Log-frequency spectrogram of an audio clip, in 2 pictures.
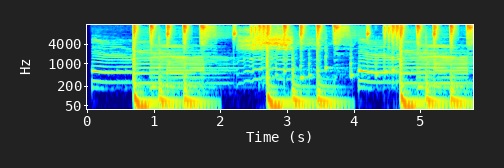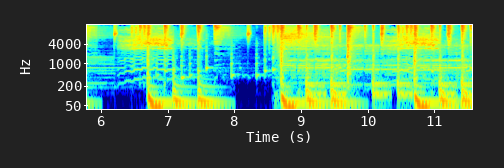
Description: bollywood ringtone

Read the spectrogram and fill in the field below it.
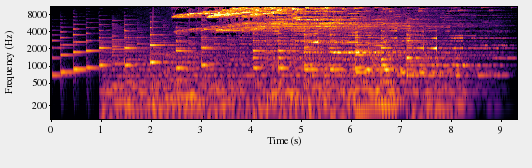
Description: sweet melodic piano ringtone

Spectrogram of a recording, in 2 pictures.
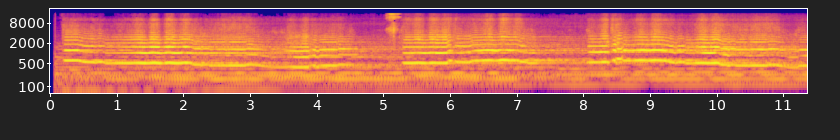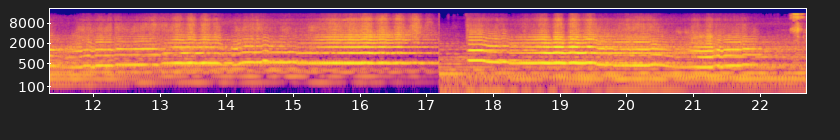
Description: tragic sad flute ringtone

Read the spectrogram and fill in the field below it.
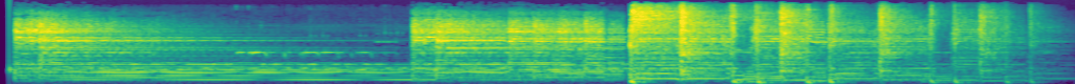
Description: soft music tone

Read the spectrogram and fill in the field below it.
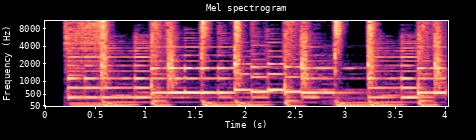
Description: funny ringtone

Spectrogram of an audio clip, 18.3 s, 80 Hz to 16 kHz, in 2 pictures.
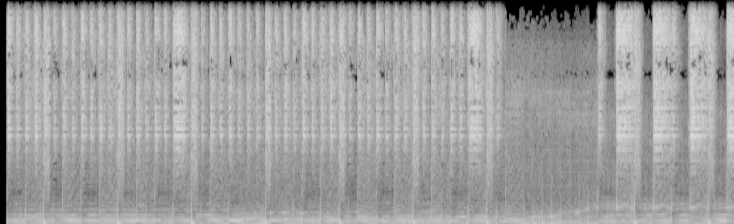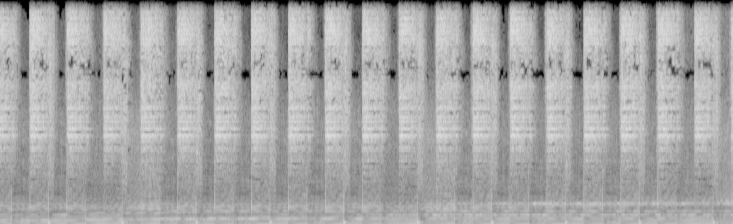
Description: galaxy s5 ring ringtone

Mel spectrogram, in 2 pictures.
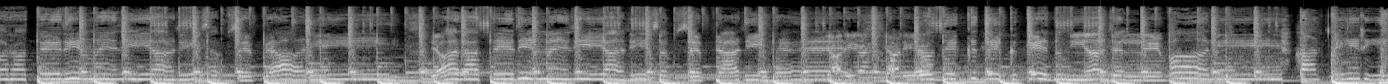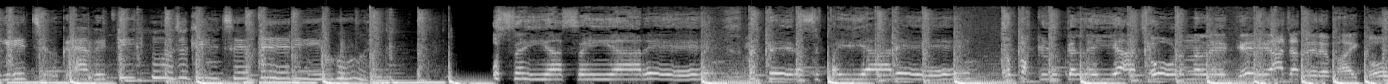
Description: bollywood music ringtone

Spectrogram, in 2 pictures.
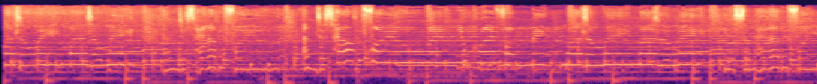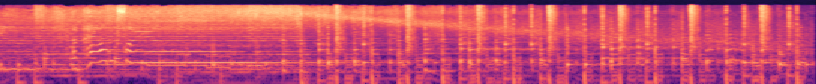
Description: happy ringtone

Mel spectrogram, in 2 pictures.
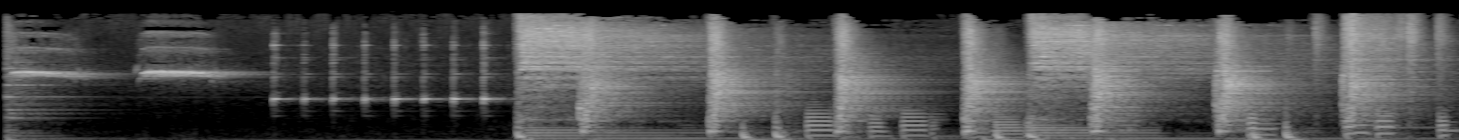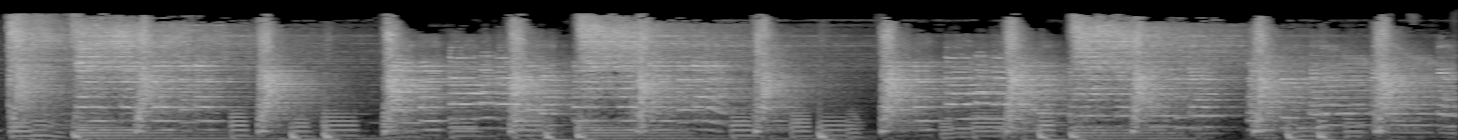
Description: ringtone

